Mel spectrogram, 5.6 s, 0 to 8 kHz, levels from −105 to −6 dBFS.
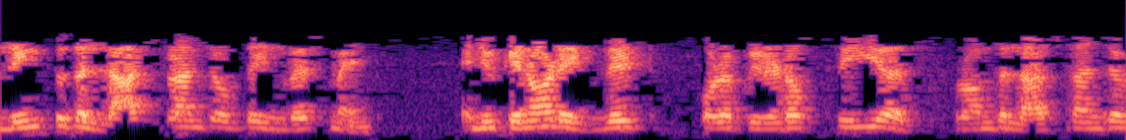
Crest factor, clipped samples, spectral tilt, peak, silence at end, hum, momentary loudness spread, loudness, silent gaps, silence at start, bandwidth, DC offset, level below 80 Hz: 20 dB; under 0.1%; -6.5 dB/octave; -4 dBFS; 0 s; none; 11 LU; -22 LUFS; none; 0 s; 3.8 kHz; under 0.1%; under -90 dBFS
